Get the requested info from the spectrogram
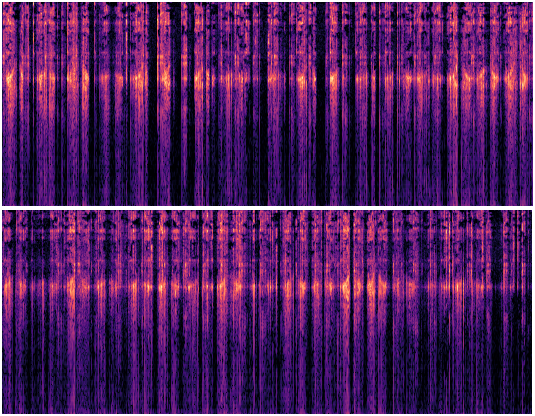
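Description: Scratching close to the microphone in quick, fairly even repeated strokes, a few a second.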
